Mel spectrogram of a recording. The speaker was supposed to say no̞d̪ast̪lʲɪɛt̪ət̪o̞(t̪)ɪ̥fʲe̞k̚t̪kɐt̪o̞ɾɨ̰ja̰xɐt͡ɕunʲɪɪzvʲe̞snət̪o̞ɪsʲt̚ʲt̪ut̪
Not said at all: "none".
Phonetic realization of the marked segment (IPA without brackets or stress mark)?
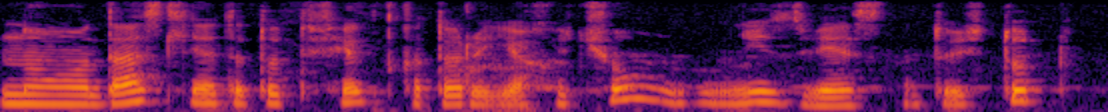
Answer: t̪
